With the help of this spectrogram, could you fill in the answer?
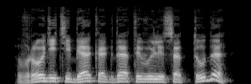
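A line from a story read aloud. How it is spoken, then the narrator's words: Laughing. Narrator (Russian): засмеялся Дарио Нахарис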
